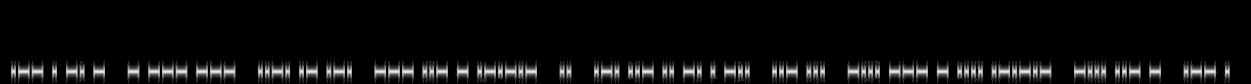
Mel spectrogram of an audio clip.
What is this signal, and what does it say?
Morse code, heard as a keyed tone, about 34 wpm, 600 Hz. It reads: WENT TOO FAR OUT. I RUINED US BOTH. BUT WE
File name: the old man and the sea 2 35wpm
